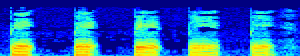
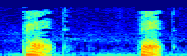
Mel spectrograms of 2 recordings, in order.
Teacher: 英語の P はちょっと違うのは、大気音というんですけど、気を帯びる音。 · Shown in: second take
